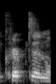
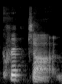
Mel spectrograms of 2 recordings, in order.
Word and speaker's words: Krypton: So you say Krypton like Marlon Brando. I'm from the planet Krypton. I thought she was the planet Krypton, like Argon and Radon. And yeah. I just say it Krypton.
